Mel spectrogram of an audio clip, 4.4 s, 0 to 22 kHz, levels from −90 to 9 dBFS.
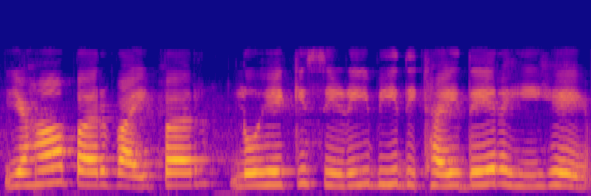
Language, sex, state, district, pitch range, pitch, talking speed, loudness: Hindi, female, Madhya Pradesh, Dhar, 245-270 Hz, 255 Hz, 150 wpm, -15 LUFS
